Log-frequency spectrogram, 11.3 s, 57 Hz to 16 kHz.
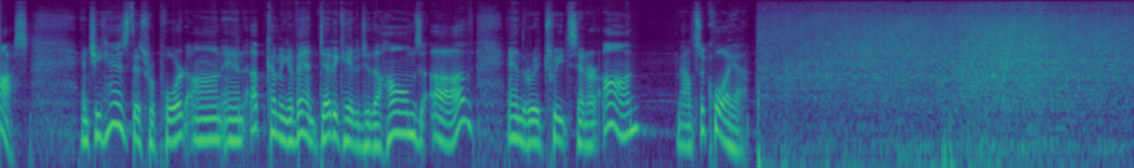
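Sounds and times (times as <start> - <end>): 
speech: 0.0 - 8.0
water falling on stone at a home on Skyline Drive on Mount Sequoia in Fayetteville: 7.6 - 11.3.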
